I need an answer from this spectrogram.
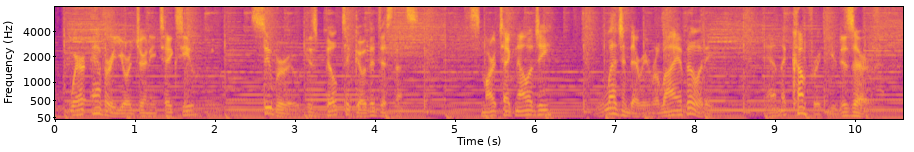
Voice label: Corporate; Subaru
